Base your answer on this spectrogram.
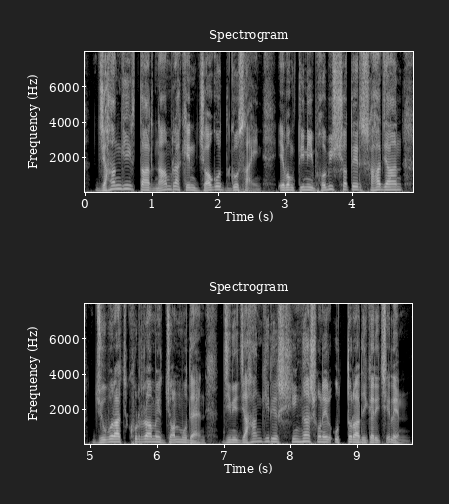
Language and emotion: Bengali, neutral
